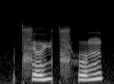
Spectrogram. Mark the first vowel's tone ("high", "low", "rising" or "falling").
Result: rising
